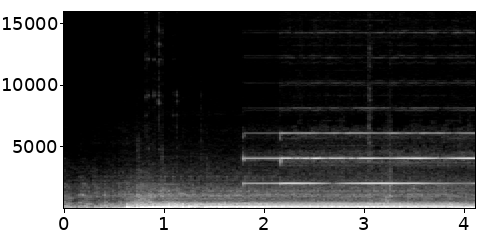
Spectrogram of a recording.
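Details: Stealth cold start at about -12° after cranking first, then starting fluid: it catches after a brief crank and settles into a steady, even low rumble with no knocks or misses. Thick oil, good oil pressure. A healthy cold start.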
